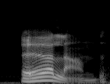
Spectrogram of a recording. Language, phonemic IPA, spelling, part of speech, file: Swedish, /ˈøːˌland/, Öland, proper noun, Sv-Öland.ogg
- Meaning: 1. Öland; Sweden's second largest island 2. a province (landskap) in Sweden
